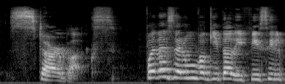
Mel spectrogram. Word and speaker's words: Starbucks: 10 min bryant es la pronunciación de esta marca no es estar books ni starbucks es estar box puede ser un poquito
